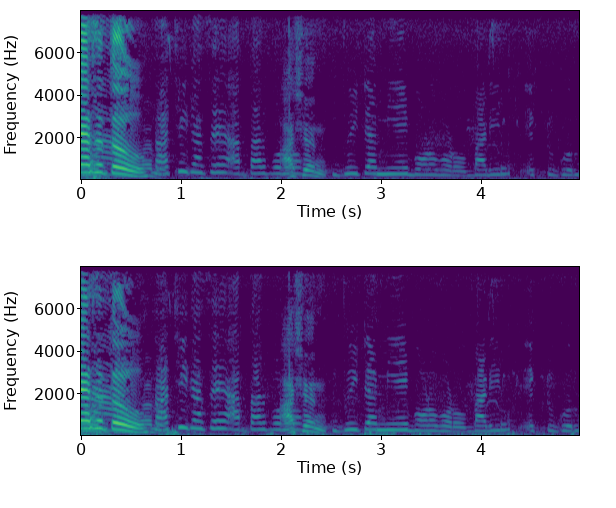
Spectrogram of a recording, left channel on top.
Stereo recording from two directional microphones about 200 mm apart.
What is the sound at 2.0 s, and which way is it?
Speech, 10° right (ahead or behind).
